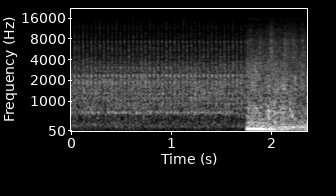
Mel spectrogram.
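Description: A faint hissing title-card transition sound, then near the end a low rumble starts as a pickup truck drives on screen.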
